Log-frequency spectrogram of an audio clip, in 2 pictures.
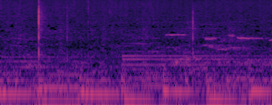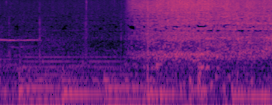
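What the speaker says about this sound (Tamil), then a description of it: "தண்ணி இதில் இப்போ ஊற்றிட்டேன்." Water for rice upma pours suddenly into a pot with a loud, steady rushing splash, following a few seconds of quiet kitchen background with faint clinks.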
